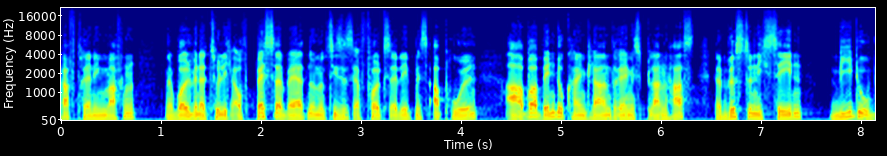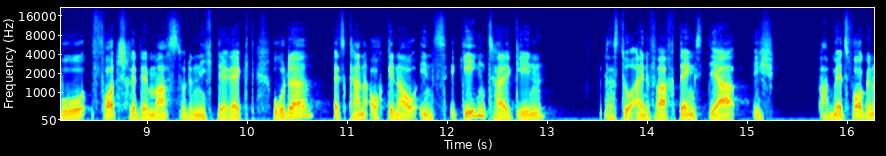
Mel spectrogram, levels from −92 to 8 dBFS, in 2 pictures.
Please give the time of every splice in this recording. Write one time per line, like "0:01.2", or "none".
0:10.2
